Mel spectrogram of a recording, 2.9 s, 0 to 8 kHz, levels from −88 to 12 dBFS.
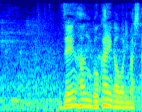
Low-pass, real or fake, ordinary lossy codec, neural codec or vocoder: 7.2 kHz; real; none; none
